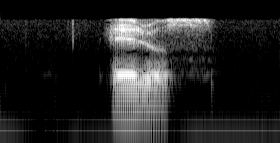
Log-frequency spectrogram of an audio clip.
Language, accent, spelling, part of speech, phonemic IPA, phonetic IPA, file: Armenian, Eastern Armenian, Էրոս, proper noun, /eˈɾos/, [eɾós], Hy-Էրոս.ogg
- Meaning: Eros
